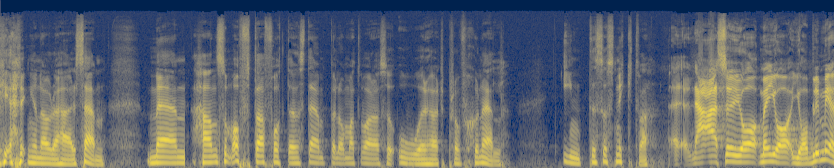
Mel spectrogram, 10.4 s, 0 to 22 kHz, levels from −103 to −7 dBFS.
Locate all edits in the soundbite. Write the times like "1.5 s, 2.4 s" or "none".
2.3 s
